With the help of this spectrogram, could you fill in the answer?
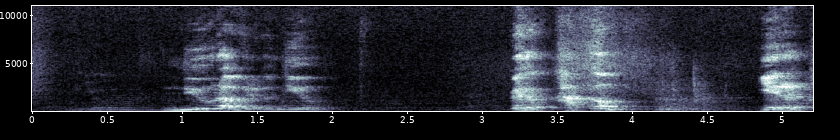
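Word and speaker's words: ν: 물리학에 가면 이렇게 쓴다 이거 뭐라고 읽어 V 이러지 마라 라틴어야라고이 뉴 그래서 가끔 얘를 하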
